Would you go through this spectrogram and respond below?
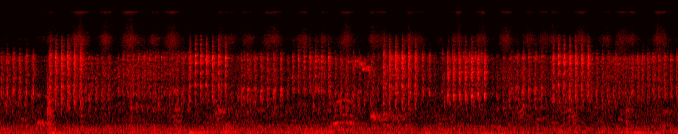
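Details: Frogs in a swamp at Kuta beach, Bali, give bursts of rapid, rattling pulses, repeated every second or two over a low background rumble.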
